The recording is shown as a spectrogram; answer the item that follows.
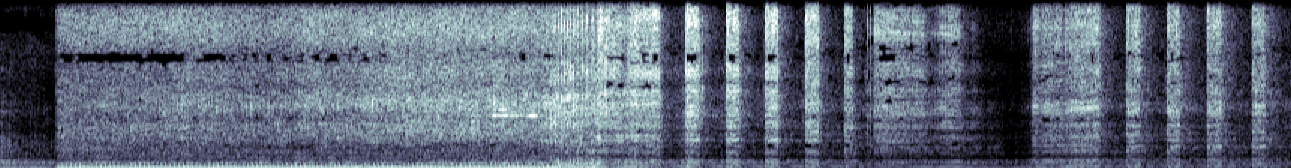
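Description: Straight-piped exhaust of a modified Honda Civic Reborn being revved. The engine is held at a steady high rev for about three seconds, is let drop, and then gets several shorter blips of the throttle.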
